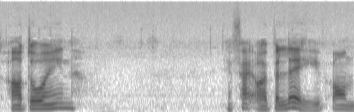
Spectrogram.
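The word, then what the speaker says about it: Ardougne: Pronounce. It's Ardoin.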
